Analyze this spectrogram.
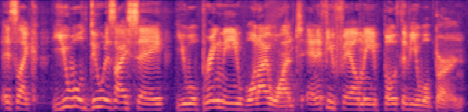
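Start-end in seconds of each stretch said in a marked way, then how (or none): none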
